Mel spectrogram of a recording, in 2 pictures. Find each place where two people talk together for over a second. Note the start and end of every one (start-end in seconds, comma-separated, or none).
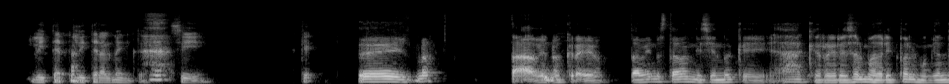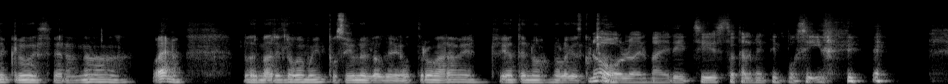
none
